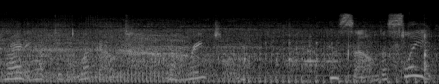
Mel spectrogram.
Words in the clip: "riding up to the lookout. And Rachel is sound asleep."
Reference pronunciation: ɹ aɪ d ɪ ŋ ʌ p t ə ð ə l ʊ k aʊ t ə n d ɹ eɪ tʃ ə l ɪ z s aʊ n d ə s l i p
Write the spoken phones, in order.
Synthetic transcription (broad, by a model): ɹ aɪ d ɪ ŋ ʌ p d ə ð l ʊ k aʊ t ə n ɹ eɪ ə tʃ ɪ s aʊ n d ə s l i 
